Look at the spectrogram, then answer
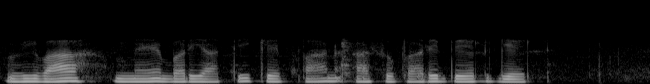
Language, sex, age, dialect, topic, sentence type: Maithili, male, 25-30, Southern/Standard, agriculture, statement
